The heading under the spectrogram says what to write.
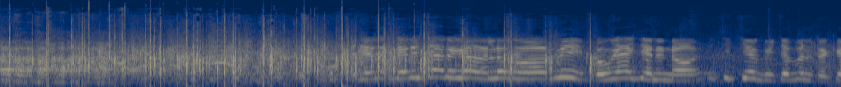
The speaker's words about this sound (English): But I know why you're clapping. Because all of us will be the bride of Messiah.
